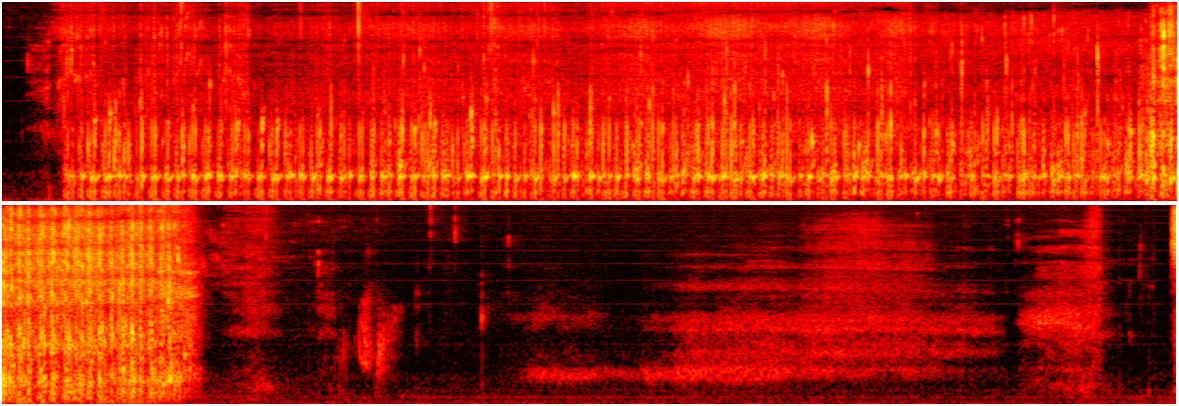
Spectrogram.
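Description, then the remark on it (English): Someone takes a smoking hit: steady bubbling of water for about eight seconds, ending in a brief harsher rushing pull, then quiet with a soft exhale and faint breathy sounds. “Super smooth hit.”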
